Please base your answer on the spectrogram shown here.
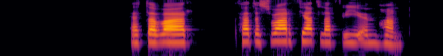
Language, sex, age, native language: Icelandic, female, 40-49, Icelandic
